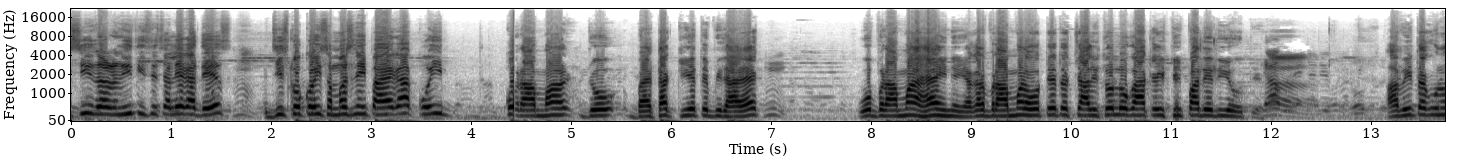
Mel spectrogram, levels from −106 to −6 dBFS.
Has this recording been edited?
yes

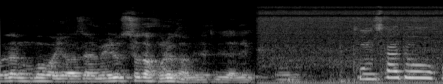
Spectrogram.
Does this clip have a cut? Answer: yes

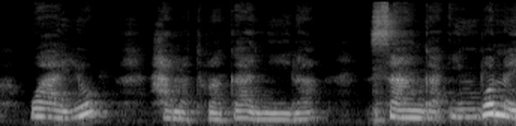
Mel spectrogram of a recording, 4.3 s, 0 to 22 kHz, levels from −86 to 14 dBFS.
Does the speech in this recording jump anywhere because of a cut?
no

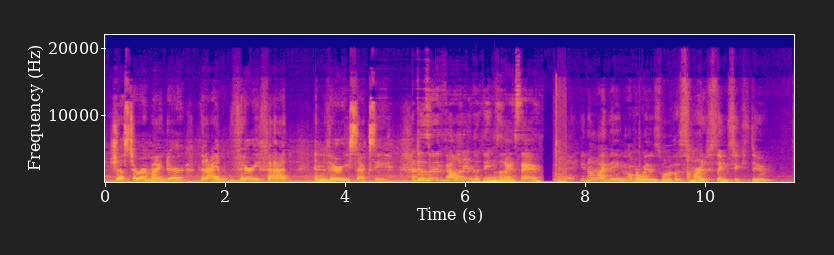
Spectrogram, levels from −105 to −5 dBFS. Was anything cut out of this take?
yes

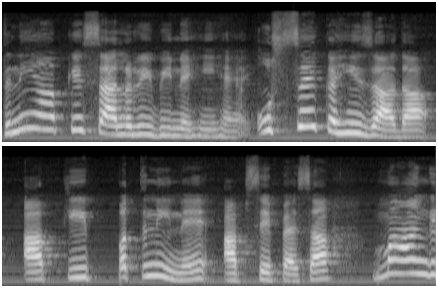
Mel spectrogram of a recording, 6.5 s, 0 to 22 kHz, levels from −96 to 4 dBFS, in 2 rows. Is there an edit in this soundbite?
yes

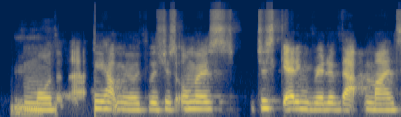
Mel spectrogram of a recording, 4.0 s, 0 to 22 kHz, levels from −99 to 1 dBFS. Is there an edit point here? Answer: yes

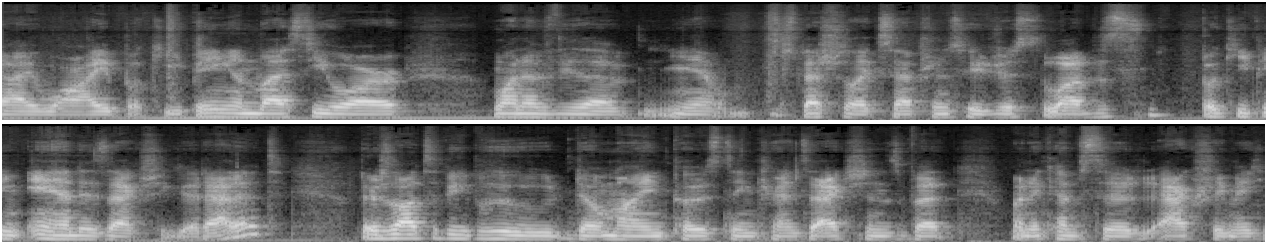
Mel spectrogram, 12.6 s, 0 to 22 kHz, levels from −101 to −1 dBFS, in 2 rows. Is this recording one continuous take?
yes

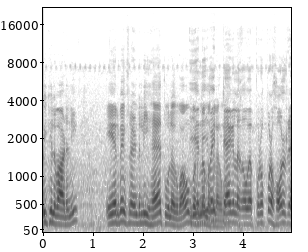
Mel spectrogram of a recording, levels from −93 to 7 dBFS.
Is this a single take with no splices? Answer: yes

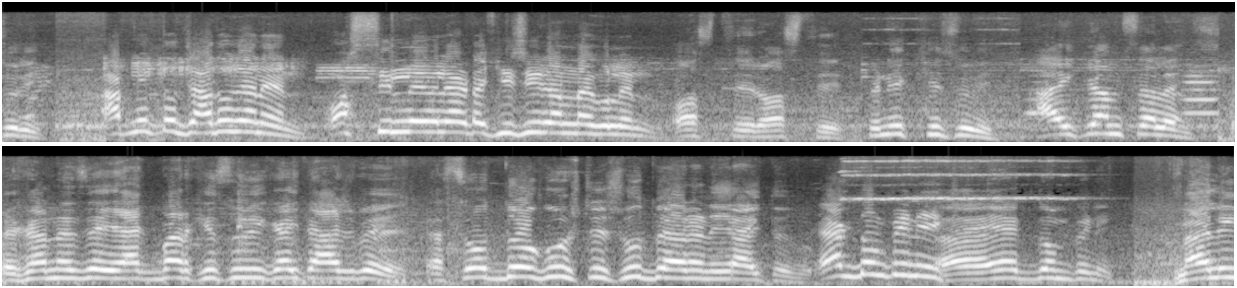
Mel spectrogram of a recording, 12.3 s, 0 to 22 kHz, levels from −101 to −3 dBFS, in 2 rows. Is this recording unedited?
no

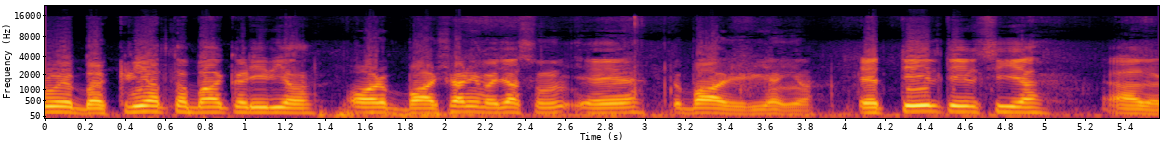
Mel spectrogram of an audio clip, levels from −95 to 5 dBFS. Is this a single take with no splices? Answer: yes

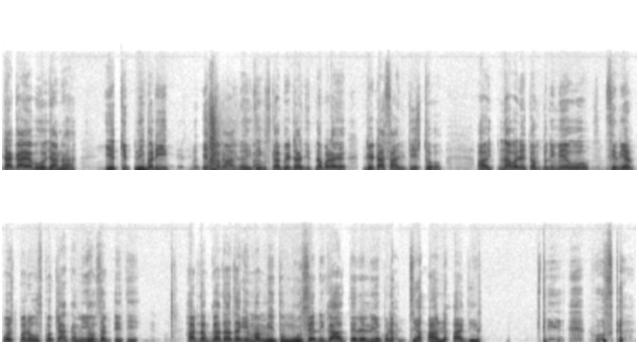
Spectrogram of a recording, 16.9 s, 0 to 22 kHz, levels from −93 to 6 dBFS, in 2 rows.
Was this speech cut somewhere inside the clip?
yes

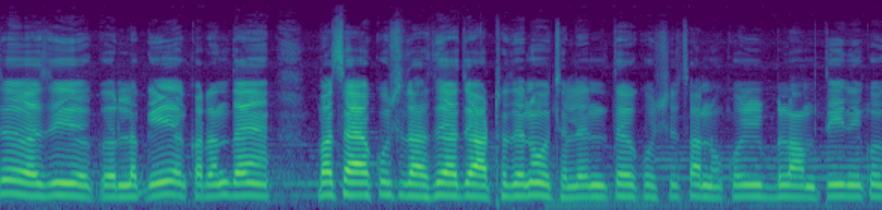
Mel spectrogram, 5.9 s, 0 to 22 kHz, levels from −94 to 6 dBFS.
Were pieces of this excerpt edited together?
no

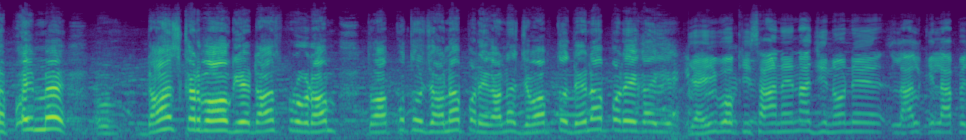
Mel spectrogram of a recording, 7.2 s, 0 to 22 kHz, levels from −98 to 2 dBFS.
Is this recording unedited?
no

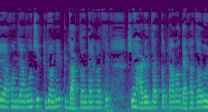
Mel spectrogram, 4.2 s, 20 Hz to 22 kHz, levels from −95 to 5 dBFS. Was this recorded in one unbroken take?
yes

